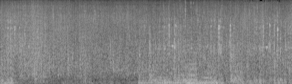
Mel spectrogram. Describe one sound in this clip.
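Wind blows through a ship's sails and rigging.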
